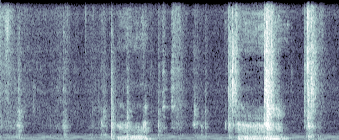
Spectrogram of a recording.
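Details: Maggie, a female West Highland White Terrier pet living in Germany, gives two short rough growls about two seconds apart, low and grating, over a steady indoor hum with small knocks between.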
